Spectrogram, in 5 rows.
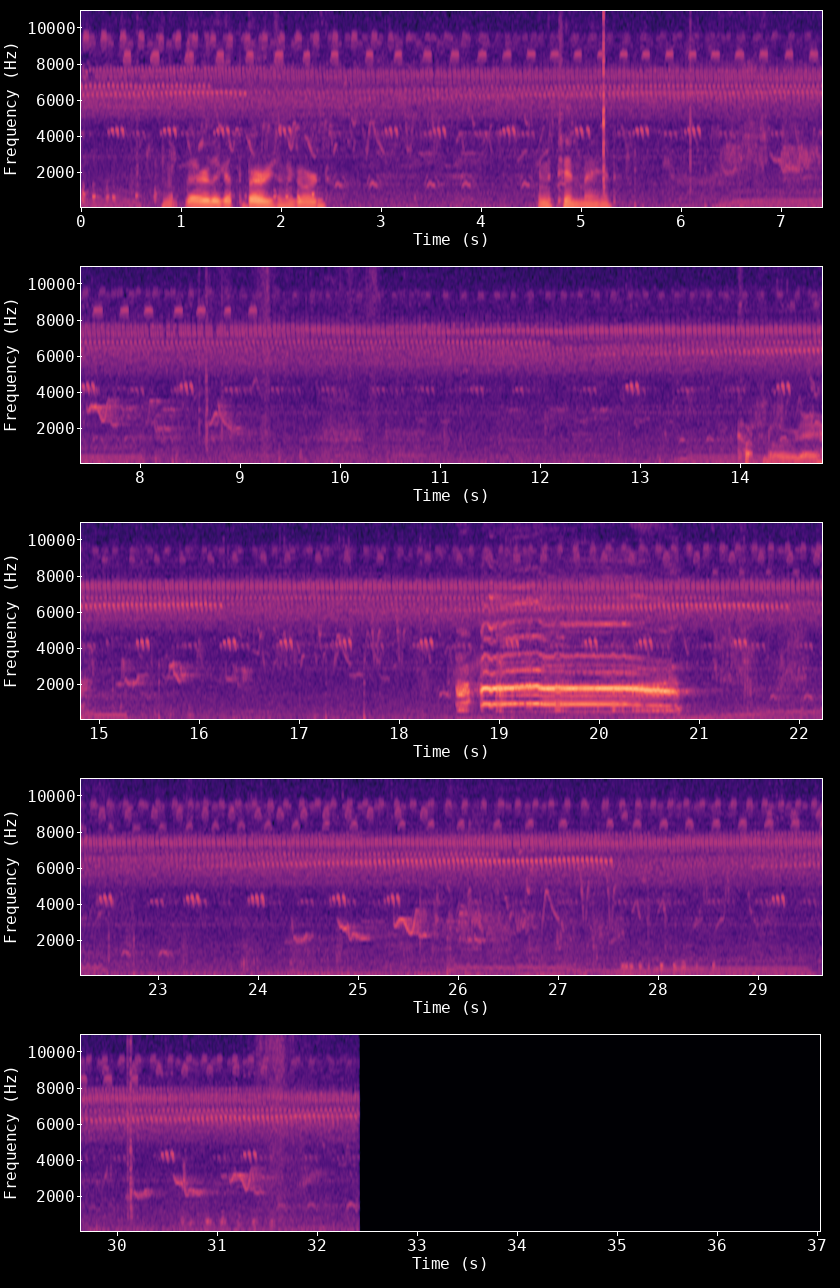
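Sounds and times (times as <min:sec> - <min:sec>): faint bird chirps: 0:00.0 - 0:09.3, 0:24.3 - 0:32.4
high insect drone: 0:00.0 - 0:32.4
rooster crowing: 0:06.3 - 0:08.4, 0:13.3 - 0:15.4, 0:18.4 - 0:23.2, 0:25.8 - 0:29.6.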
